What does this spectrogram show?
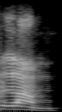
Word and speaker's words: lamb: Then we have lamb. Lamb. Lamb. The B in lamb is silent.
